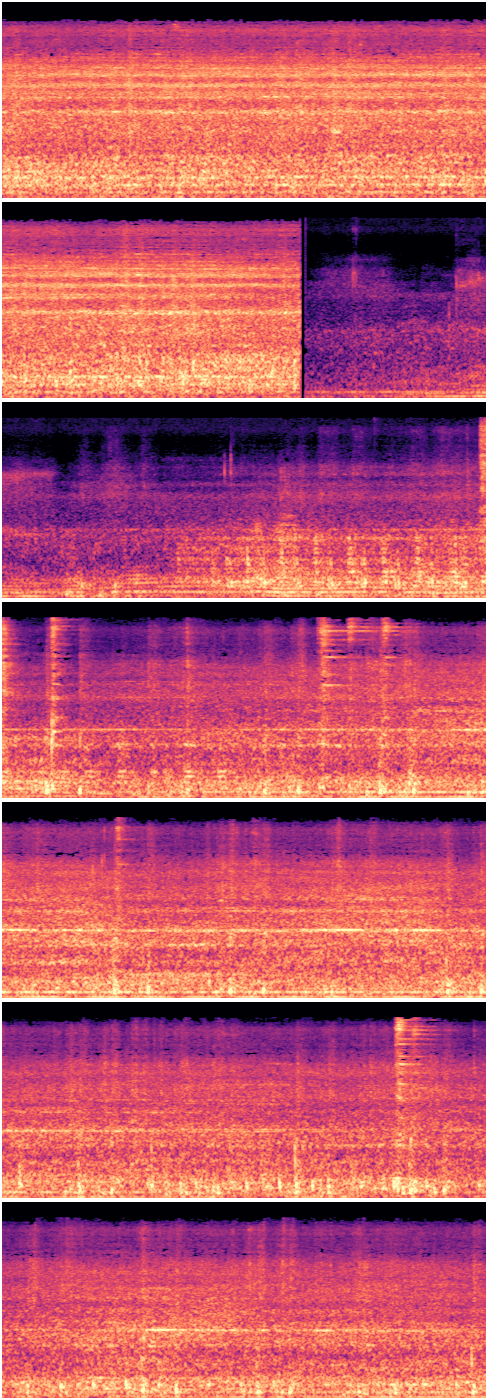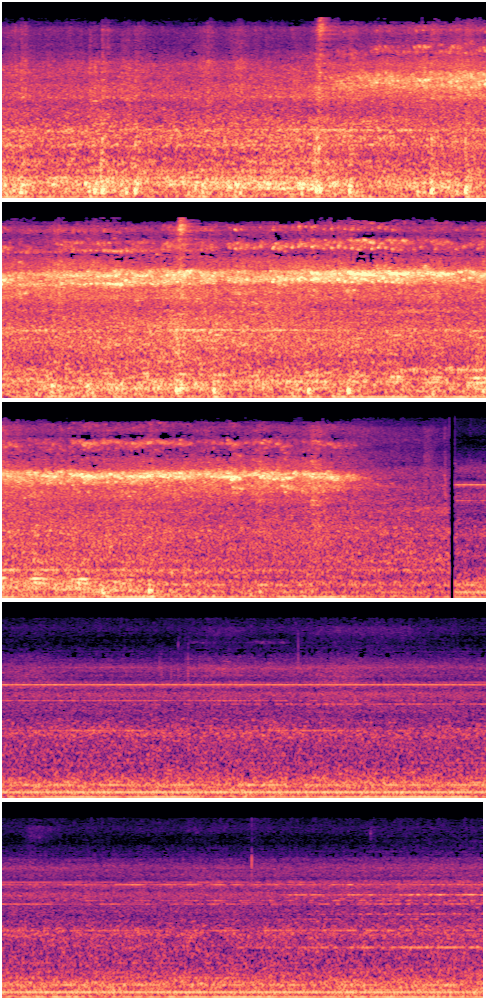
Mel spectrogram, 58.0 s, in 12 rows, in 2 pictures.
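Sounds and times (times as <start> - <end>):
train wheels rumbling on rail: 0.0 - 7.9, 8.6 - 48.0
high whine: 0.0 - 58.0
faint wheel squeal: 37.1 - 47.4.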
